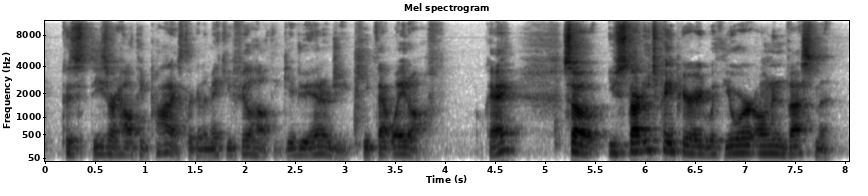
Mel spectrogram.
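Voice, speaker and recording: With audible room echo around him, a man speaks very fast in a bright, sharp tone at a medium pitch with ordinary pitch variation. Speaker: network marketing team leader / trainer. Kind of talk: training talk. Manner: animated.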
